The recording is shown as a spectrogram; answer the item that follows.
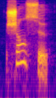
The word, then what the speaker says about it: chanceux: Chanceux, final X not pronounced. This CEU, ce, chanceux, chanceux. De luxe.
